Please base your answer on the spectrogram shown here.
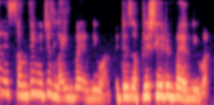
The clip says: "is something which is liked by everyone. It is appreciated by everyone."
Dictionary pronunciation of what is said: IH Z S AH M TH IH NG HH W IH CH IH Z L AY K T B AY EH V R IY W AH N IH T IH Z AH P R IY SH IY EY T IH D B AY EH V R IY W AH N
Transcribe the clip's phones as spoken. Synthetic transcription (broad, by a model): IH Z S AH M T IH NG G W IH CH IH Z L AY T B AY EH V R IY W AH N IH T IH Z AH P R IY SH IY EY T IH D B AY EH V R IY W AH N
